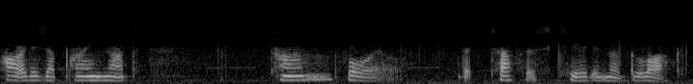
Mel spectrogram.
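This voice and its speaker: A woman's voice: fairly low pitch, steady tone, takes it slowly, slight background noise. An actress playing a plucky, tender young working woman and mother in 1940s radio drama style. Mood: proud, determined. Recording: muffled vintage radio recording, faint music.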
